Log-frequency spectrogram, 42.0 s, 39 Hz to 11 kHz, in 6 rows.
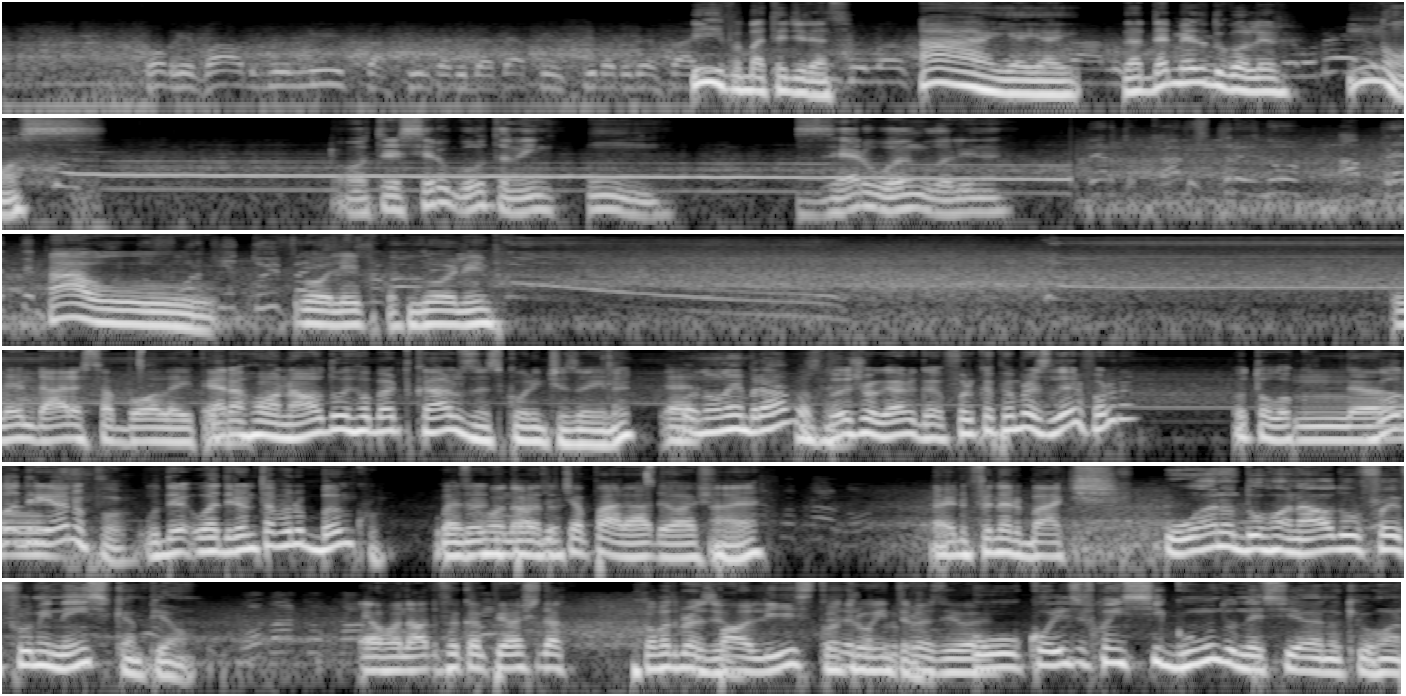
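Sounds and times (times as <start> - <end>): stadium crowd roar: 0.0 - 10.0, 11.2 - 28.6
falling tone: 0.0 - 12.5
man speaking softly: 0.8 - 7.5, 8.7 - 10.4, 11.0 - 13.4, 21.0 - 31.9.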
